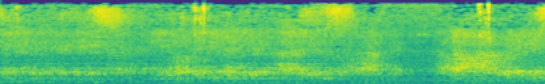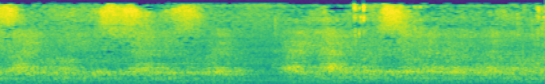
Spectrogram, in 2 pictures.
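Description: A large crowd of men and women prays aloud together, voices overlapping in a large echoing hall.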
